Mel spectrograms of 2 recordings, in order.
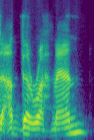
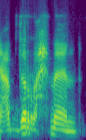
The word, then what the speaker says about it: Abdul Rahman: the full name is Abdul Rahman uh if I say it in Arabic it's kind of strong we say abdulrahman uh since it's hard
